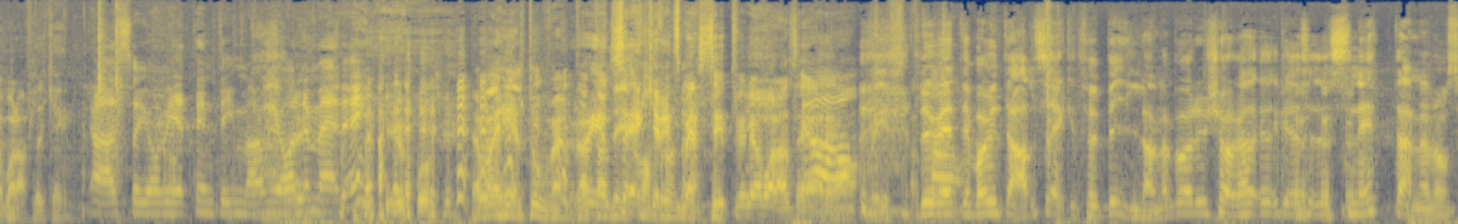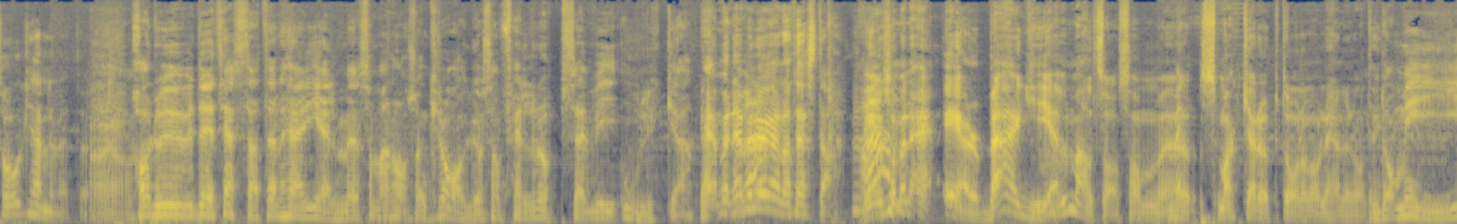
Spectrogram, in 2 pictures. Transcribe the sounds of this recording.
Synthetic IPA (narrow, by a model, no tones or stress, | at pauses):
bɑ̰ːɾa̰flḭːkːa̰ɪ̰nalsɔjɑːɡveːt̪ɪnt̪əɪmːaɔmjɑhɔlːəmɛɛj | d̪ɑaɾheːlt̪uːvɛɳaɾeːnt̪sɛːktəɾːsmɛsːɪt̪vɪljabɑːɾasɛjːad̪ɛ̰vɪsd̪ɵveːt̪̚d̪ɛvajʏɪnt̪əalsːɛːkəʈfœɾbiːlaɳabœɾjad̪əjɵɕøːɾasnɛt̪ːd̪æɾɳæɖɔmsoːɡɦɛnːəvḛːt̪d̪̰haɖɵt̪ʰɛst̪at̪̚d̪ɛnɦæːɾjɛlmənsɔmhanhaʂɔmkʰɾɑːɡəɔsɔmfɛlːəɾɵpːsɛjvɪʔuːlʏkːa̰nɛmɛnd̪ɛvɪjajæːɳat̪ʰɛst̪a̰dɛjjəsɔmɛnɛːɾbɛɡjɛlma̰lt̪sɔ̰sɔ̰mmsmakːaɾɵpːd̪hɔnɔ̰mɔmd̪ɛɛ̰nːə̰ɾnɔ̰d̪ɔmɛ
